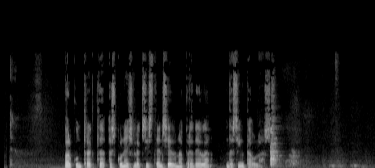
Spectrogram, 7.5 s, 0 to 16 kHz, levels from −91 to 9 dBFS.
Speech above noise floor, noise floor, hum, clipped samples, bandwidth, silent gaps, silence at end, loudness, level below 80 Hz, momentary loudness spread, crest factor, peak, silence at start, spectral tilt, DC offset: 39 dB; -62 dBFS; none; under 0.1%; 11 kHz; none; 0.4 s; -23 LUFS; -56 dBFS; 11 LU; 24 dB; -2 dBFS; 1.3 s; -6 dB/octave; under 0.1%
